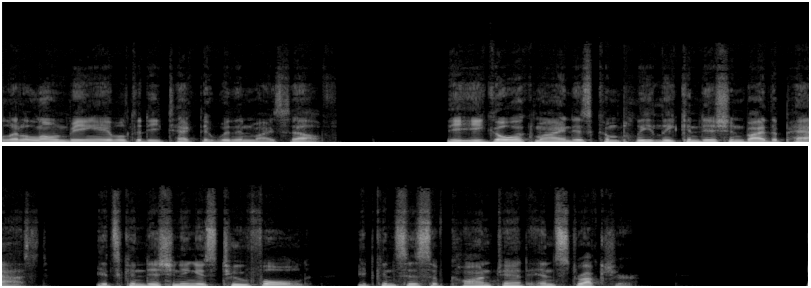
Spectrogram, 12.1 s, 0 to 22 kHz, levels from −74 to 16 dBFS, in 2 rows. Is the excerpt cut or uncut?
uncut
